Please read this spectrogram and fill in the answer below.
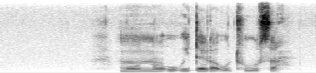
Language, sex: Venda, male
